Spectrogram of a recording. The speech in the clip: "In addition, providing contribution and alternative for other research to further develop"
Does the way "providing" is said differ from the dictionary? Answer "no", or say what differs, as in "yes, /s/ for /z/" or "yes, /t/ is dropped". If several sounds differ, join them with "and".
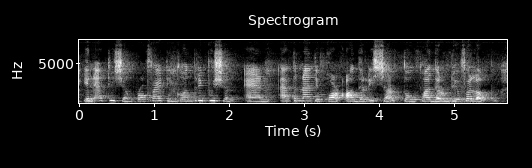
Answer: yes, /f/ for /v/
